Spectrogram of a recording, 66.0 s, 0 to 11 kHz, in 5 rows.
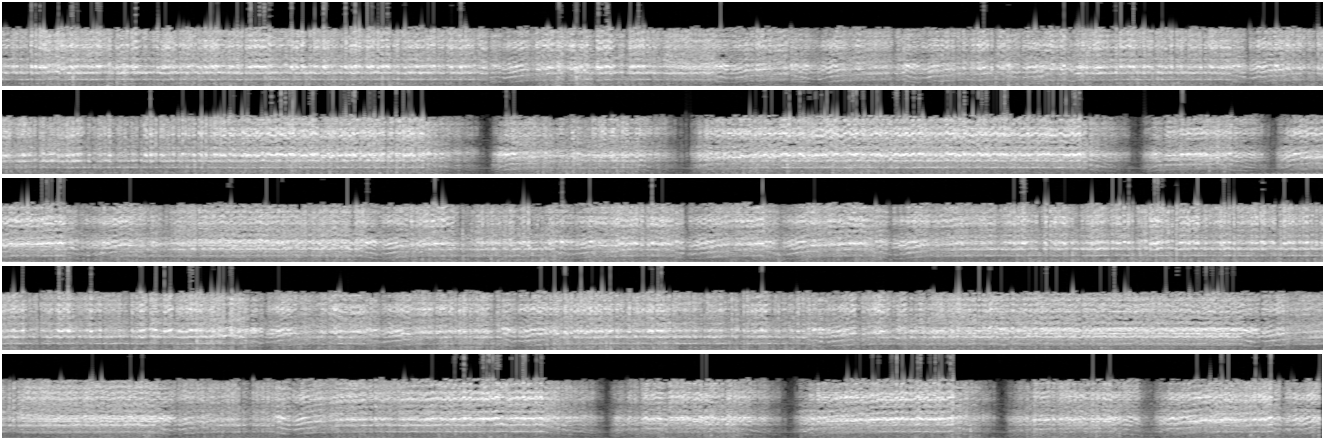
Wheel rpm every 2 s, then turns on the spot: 230, 230, 220, 200, 180, 200, 200, 230, 190, 160, 170, 210, 110, 160, 200, 200, 180, 180, 220, 240, 230, 180, 200, 230, 200, 210, 190, 190, 210, 140, 130, 150, 160.
none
